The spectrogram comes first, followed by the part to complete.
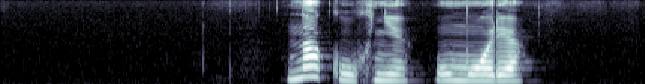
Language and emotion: Russian, positive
